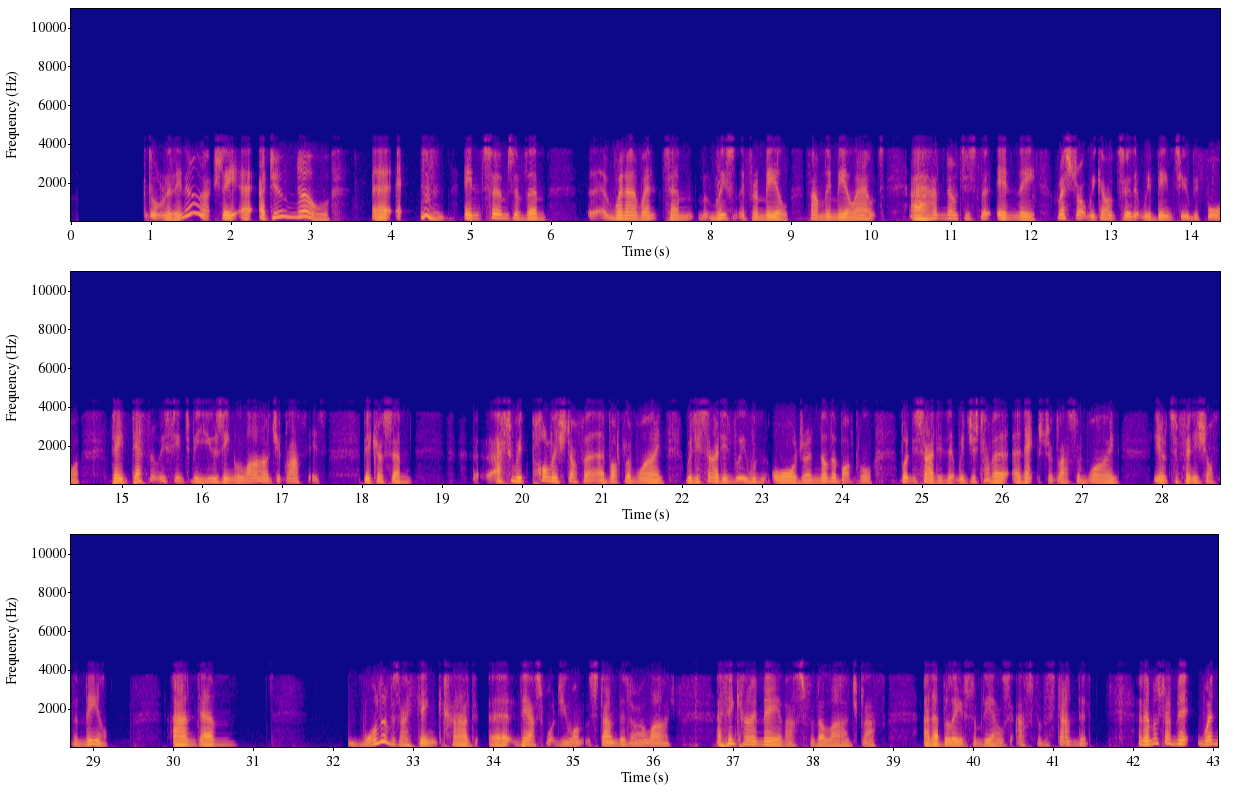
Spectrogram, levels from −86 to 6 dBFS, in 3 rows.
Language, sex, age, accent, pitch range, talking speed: English, male, 60-79, British, 140-175 Hz, 175 wpm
